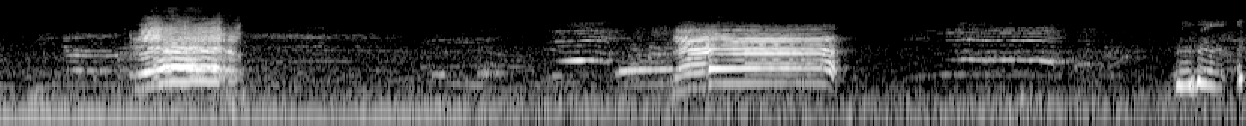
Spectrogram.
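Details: Goat crying with sudden, very loud, startling human-like calls; several wavering nasal bleats of varying length, the longest near the middle lasting about a second, with faint voices and a low background hum.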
